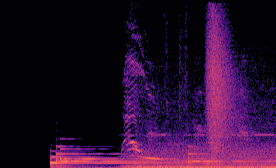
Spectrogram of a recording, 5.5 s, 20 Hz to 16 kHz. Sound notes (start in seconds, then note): 2.4 cat meows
